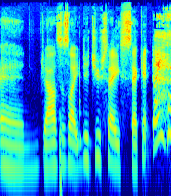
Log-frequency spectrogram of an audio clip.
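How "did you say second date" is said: ordinary delivery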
